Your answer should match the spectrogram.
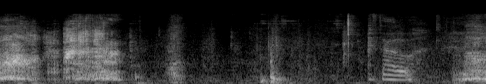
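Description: A puppy named Tiger plays and growls nearby, with yips and short rough vocal bursts scattered among some household noise, and a person speaks partway through.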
